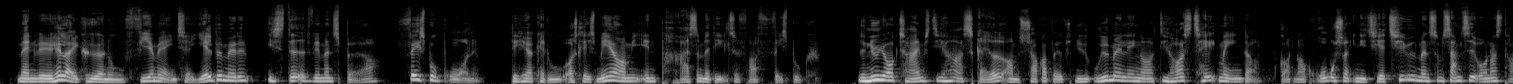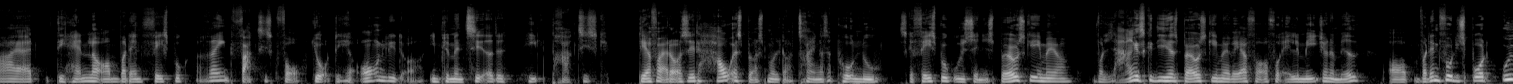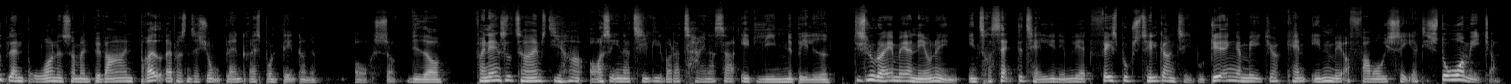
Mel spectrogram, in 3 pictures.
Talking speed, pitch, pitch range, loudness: 215 wpm, 140 Hz, 125-160 Hz, -26 LUFS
